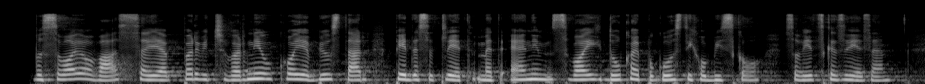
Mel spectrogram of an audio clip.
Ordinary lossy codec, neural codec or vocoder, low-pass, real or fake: none; codec, 24 kHz, 3.1 kbps, DualCodec; 10.8 kHz; fake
